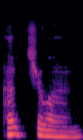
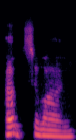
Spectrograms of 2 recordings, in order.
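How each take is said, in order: First: The middle consonant is a ch sound. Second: The middle consonant is a ts sound. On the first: The speaker calls it right. "until I heard the elders saying" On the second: The speaker calls it wrong. "I used to pronounce this"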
